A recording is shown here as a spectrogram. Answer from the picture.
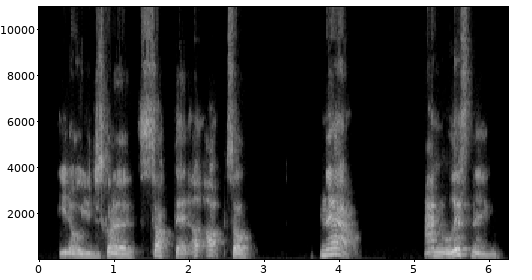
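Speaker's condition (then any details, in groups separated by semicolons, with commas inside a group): Aphasia after stroke; caused by sudden stroke, memory loss, unable to write since stroke; word-finding difficulty, struggles recalling book title, repeats words, deliberately talks slowly, interviewer says sounds great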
